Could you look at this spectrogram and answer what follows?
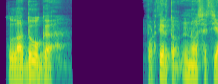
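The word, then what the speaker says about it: Ладога: Esto que es el nombre de un famoso lago, no se pronuncia la doga, sino la duga.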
